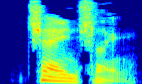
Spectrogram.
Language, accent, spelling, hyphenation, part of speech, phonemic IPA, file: English, General American, changeling, change‧ling, noun / adjective, /ˈt͡ʃeɪnd͡ʒlɪŋ/, En-us-changeling.oga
